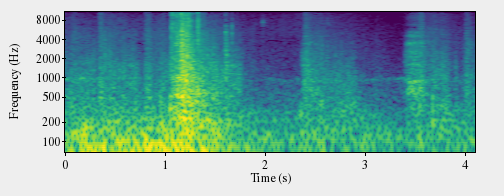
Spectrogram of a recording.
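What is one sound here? A metal gate clanks and creaks open.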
